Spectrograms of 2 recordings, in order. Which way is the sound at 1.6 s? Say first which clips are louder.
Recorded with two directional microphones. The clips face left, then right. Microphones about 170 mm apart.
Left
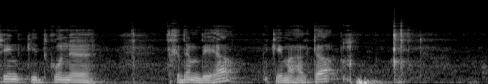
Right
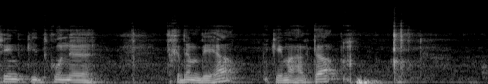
Left 3 dB; 35° left (ahead or behind).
